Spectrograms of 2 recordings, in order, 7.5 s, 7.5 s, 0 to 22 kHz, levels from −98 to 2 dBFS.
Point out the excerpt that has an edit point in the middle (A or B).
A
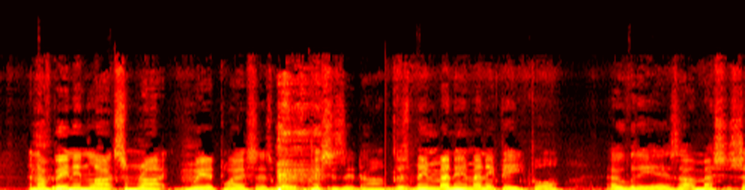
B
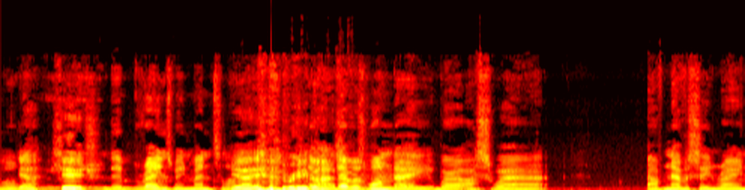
A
